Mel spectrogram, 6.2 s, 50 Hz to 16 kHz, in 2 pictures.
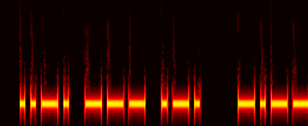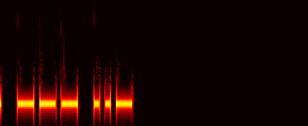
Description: Morse code, heard as a keyed tone, about 22 wpm, 700 Hz. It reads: FOR YOU
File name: Sets of 9 Words - 22wpm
